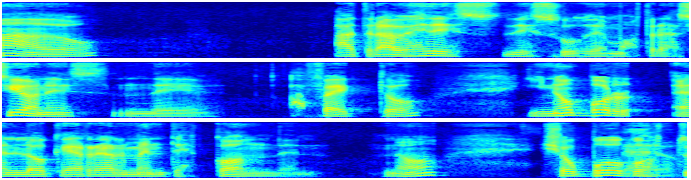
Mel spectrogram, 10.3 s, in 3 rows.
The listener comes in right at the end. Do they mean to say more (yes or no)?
no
